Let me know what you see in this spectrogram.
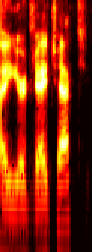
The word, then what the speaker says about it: Jędrzejczyk: Zhang Weili and Joanna Jędrzejczyk. I finally said it right.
